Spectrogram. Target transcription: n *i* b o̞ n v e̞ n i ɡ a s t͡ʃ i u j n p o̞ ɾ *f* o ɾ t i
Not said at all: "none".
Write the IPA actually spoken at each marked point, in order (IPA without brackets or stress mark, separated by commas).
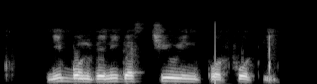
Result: i, f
